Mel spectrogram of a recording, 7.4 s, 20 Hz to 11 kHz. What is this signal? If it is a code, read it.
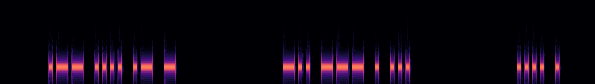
Morse code, heard as a keyed tone, about 25 wpm, 700 Hz. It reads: WHAT DOES HE
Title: 4x Word-Spacing - Sentences from Top 400 Words - 25wpm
